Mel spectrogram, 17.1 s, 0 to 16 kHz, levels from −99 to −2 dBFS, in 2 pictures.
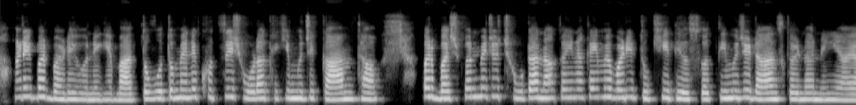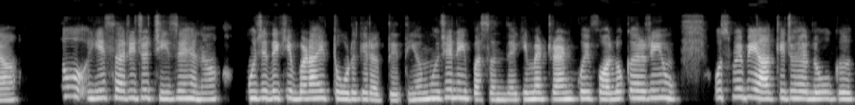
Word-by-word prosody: और 295 +2 +2
एक 315 -2 +1
बार 315 - +4
बड़े 225 -2 0
होने 210 -1 -2
के 210 +1 -5
बाद, 205 0 +3
तो 235 - +1
वो 245 +2 -1
तो 265 +2 -3
मैंने 275 +1 0
खुद 290 -1 -8
से 310 - 0
छोड़ा 250 -4 0
क्योंकि 250 0 -9
मुझे 255 0 +2
काम 220 +2 +4
था। 230 -2 +1 0.5
पर 315 0 +4
बचपन 250 +5 -2
में 320 - -2
जो 320 0 -5
छूटा 265 +1 0
ना 260 -1 +2
कहीं 280 0 -5
न 285 - -5
कहीं 295 +1 -3
मैं 300 0 -2
बड़ी 280 +1 0
दुखी 245 +2 -3
थी 245 - +2
उस 225 0 -4
वक़्त 225 0 -2
कि 255 - 0
मुझे 265 +1 +1
डांस 225 0 +3
करना 220 -1 -1
नहीं 215 -1 -1
आया। 200 0 0 0.5
तो 320 0 -2
ये 260 +2 +1
सारी 270 -1 0
जो 275 - -2
चीज़ें 250 -1 -1
हैं 250 -2 +3
ना, 225 +1 -1 0.3
मुझे 255 0 +2
देखिए 255 +1 0
बड़ा 245 +1 +5
ही 255 0 +2
तोड़ 230 -2 +2
के 230 - -2
रख 205 -3 -2
देती 200 +1 -5
हैं। 220 - 0
मुझे 250 +4 +2
नहीं 270 -2 +1
पसंद 215 -1 -2
है 210 - -3
कि 225 +1 -2
मैं 230 0 +4
ट्रेंड 230 0 +3
को 250 - -1
ही 245 - +2
फ़ॉलो 230 0 +2
कर 260 0 +3
रही 265 +2 0
हूँ। 260 -3 0 0.4
उसमें 280 +2 -3
भी 285 0 +4
आके 240 +2 0
जो 255 +1 -1
है 250 -1 +2
लोग 235 0 0
245 Hz, 260 wpm, -25 LUFS, 225-270 Hz, 0.5 s, बड़ा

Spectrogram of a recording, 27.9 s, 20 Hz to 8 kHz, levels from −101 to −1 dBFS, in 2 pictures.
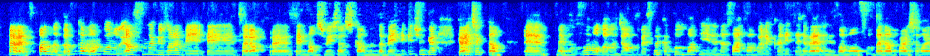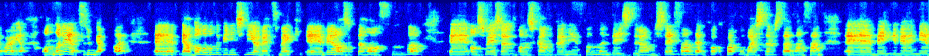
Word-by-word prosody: Evet, - - +7
anladım, 340 +1 0
tamam 380 +1 +1
bunu, 320 -2 -3
aslında 270 +3 -4
güzel 265 -2 -1
bir, 190 -1 +3
eee, 190 -1 -1
taraf, 175 -1 +4 0.2
eee, 175 0 -1
senin 185 -1 0
alışveriş 180 0 -2
alışkanlığında 180 0 -4
belli 180 +1 -1
ki. 325 - -6
Çünkü 285 0 0 0.4
gerçekten, 255 -5 +5 0.4
eee, 195 -1 +5 0.2
hani, 180 -1 -4
hızlı 210 +6 -13
modanın 215 -8 -2
cazibesine 215 +6 -4
kapılmak 235 +3 -7
yerine 205 -1 -6
zaten 210 -1 -4
böyle 205 0 -2
kaliteli 200 -3 -5
ve 185 - +8
hani, 180 -2 -8
zamansız 290 - -3
denen 185 -1 +5
parçalar 190 - 0
var - - -1
ya, - - -3 0.3
onlara 255 +6 +1
yatırım 245 -2 +2
yapmak, 380 -1 0 0.5
eee, 225 +8 +3
ya 370 -8 +5
dolabını 265 +1 -1
bilinçli 260 +1 -1
yönetmek, 190 -6 -1
eee, 105 0 +4
birazcık 240 -2 +3
daha 230 +1 +1
aslında, 220 +10 -7 0.5
eee, 215 0 +4
alışmaya 215 +3 +2
çalış 205 -4 +1
alışkanlıklarını 205 +1 -4
insanın, 215 +3 -13
hani, 235 -1 -8
değiştiren 200 +1 -3
bir - - -14
şey. - - 0
Sende 245 0 0
ufak 245 0 -7
ufak 245 0 +3
bu 240 0 -15
başlamış 210 +1 -1
zaten, 185 +1 0
sen, 195 0 -3 0.4
eee, 195 0 +6
belli 195 +1 +3
bir, 200 - +5
hani, 195 -1 +1
210 Hz, 140 wpm, -22 LUFS, 195-250 Hz, 0.5 s, ve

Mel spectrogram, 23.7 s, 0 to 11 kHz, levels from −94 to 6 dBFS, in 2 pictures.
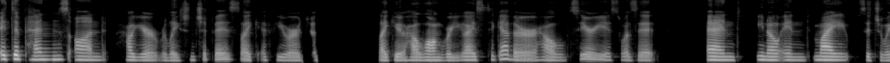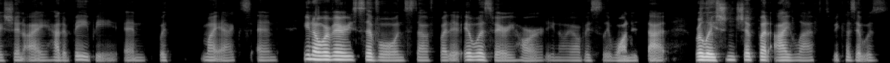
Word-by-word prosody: it 210 -1 +1
depends 195 -2 0
on 180 -2 -4 0.2
how 170 - -4
your 160 - -5
relationship 125 - -12
is, 105 0 -6
like, 160 - -8
if 170 - -15
you 165 -2 -9
were 75 0 -6
just - - -18 0.8
like, - - -6
you 80 0 -3
how 80 0 -3
long 160 - -2
were 160 +1 -6
you 160 0 -9
guys 175 0 -4
together? 180 - -5
How 80 -2 -7
serious 100 -6 -8
was 80 -1 -13
it? 80 -1 -8 0.7
And, 175 -1 0 0.3
you 190 - -4
know, 170 -1 -1
in 165 -1 -9
my 175 -2 +1 0.2
situation, 160 -1 -10
I 155 - -7
had 155 +1 -7
a - - -11
baby 180 -3 -7
and 150 0 -13 0.2
with 155 -1 -9 0.5
my 160 -1 -5
ex. 150 +3 -14
And, 155 +1 -11 0.4
you 225 - +5
know, 200 -2 +12
we're 195 0 +12
very 185 -1 +8
civil 160 -4 0
and 155 0 -8
stuff, 155 0 -10
but 155 0 -6
it - - -8
it 180 +1 +4
was 170 -2 +2
very 150 -1 -5
hard. 145 0 -10
You 155 - -18
know, 150 0 -18
I 150 0 -15
obviously 150 0 -14
wanted 70 +1 -5
that - - -2 0.4
relationship, 175 +1 +8
but 175 -1 +5
I 155 0 +1
left 150 0 -10 0.2
because 160 -3 -12
it - - -5
was 150 -1 -13
160 Hz, 165 wpm, -26 LUFS, 150-175 Hz, 0.8 s, know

